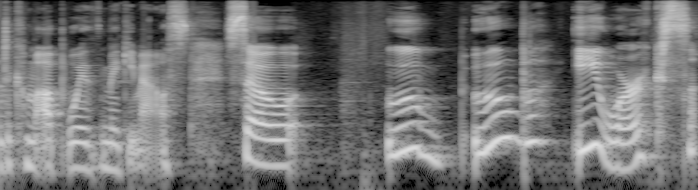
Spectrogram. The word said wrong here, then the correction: Iwerks: I don't know how to say this, Iwerks, okay.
